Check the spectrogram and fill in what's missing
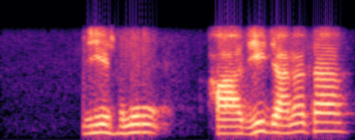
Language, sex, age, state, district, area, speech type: Urdu, male, 18-30, Uttar Pradesh, Lucknow, urban, conversation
